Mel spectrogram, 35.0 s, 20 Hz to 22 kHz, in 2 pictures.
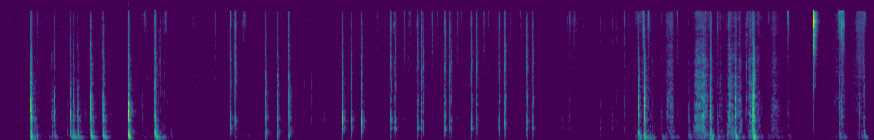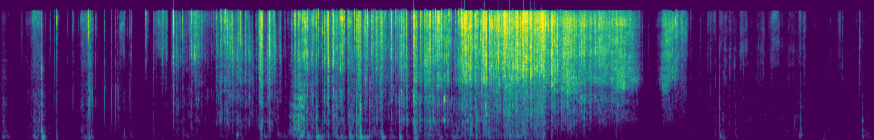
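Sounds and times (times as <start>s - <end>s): plastic wrapping crinkling and tearing: 18.4s - 31.3s
hands handling cardboard box: 20.9s - 30.2s.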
